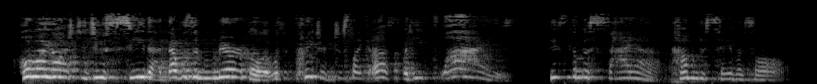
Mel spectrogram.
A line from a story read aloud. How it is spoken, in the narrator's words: yelled out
